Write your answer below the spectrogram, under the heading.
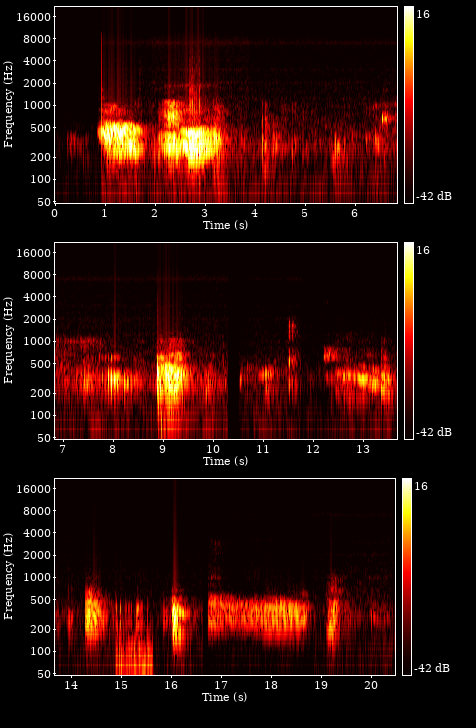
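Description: Irregular gurgling and bubbling rumbles come in bursts of varying length and loudness: normal bowel sounds from intestinal contents moving.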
